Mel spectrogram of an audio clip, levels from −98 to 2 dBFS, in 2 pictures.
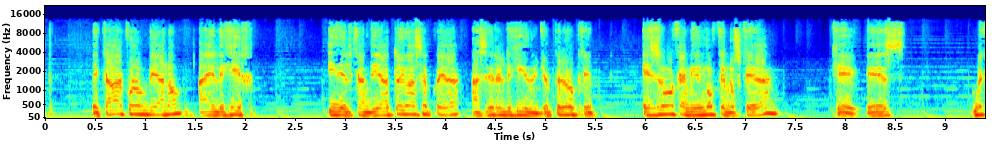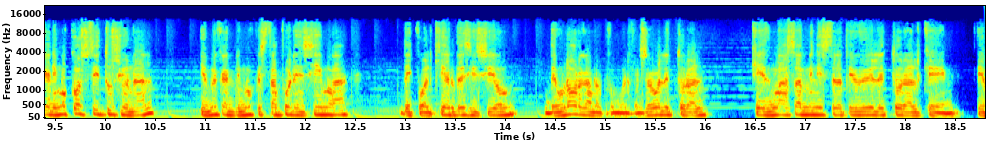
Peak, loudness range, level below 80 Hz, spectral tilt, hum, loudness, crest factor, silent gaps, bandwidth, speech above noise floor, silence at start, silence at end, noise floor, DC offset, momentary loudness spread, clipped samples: -2 dBFS; 2 LU; -44 dBFS; -5.5 dB/octave; none; -17 LUFS; 14 dB; none; 13 kHz; 23 dB; 0 s; 0 s; -38 dBFS; under 0.1%; 6 LU; under 0.1%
